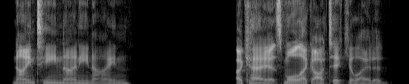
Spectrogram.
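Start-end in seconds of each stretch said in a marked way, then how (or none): 0.2-1.7 American-accented pronunciation. Discussing a thread mocking australian accents, in an american accent. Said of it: "say this in an American accent?".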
